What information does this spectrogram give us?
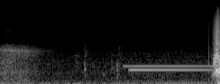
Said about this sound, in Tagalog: Doorbell ko na lang.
